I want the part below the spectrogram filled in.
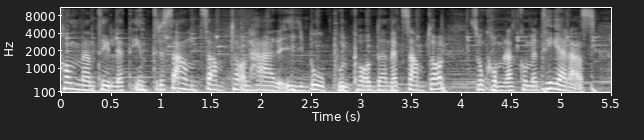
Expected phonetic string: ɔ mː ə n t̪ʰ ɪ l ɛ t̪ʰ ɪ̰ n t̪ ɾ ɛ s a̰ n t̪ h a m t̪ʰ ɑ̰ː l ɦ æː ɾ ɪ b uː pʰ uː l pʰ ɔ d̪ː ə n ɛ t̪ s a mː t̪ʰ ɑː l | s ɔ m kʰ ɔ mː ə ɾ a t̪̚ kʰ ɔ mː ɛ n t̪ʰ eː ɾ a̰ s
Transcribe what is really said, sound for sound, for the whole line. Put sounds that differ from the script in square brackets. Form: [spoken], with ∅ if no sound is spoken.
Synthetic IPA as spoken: ɔ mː ə n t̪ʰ ɪ l ɛ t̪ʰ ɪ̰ n t̪ ɾ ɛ s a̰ n t̪ [s] a m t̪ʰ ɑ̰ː l ɦ æː ɾ ɪ b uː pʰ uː l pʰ ɔ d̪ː ə n ɛ t̪ s a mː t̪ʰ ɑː l | s ɔ m kʰ ɔ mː ə ɾ a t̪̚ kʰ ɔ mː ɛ n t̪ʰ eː ɾ a̰ s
